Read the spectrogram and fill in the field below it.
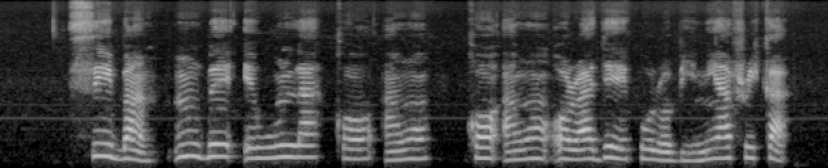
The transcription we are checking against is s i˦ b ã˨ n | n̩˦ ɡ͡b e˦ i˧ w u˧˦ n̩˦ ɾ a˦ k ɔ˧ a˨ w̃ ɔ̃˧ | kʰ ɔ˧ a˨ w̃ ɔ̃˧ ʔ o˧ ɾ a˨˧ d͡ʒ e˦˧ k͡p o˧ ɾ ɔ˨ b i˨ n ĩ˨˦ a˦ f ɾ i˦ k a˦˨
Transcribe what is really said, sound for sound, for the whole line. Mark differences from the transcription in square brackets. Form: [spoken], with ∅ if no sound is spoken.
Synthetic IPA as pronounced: s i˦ b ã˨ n | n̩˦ ɡ͡b e˦ [e˧] w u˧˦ n̩˦ [l] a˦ k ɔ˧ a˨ w̃ ɔ̃˧ | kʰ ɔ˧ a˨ w̃ ɔ̃˧ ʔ [ɔ˧] ɾ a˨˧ d͡ʒ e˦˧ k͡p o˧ ɾ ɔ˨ b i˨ n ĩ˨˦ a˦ f ɾ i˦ k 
